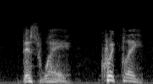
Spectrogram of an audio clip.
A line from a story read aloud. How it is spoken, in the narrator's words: The old man said hoarsely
